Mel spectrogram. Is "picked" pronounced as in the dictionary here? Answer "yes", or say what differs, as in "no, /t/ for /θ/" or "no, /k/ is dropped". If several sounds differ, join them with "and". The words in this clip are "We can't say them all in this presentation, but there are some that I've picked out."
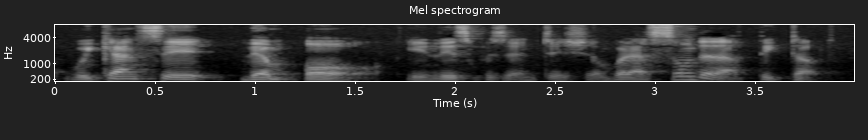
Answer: yes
